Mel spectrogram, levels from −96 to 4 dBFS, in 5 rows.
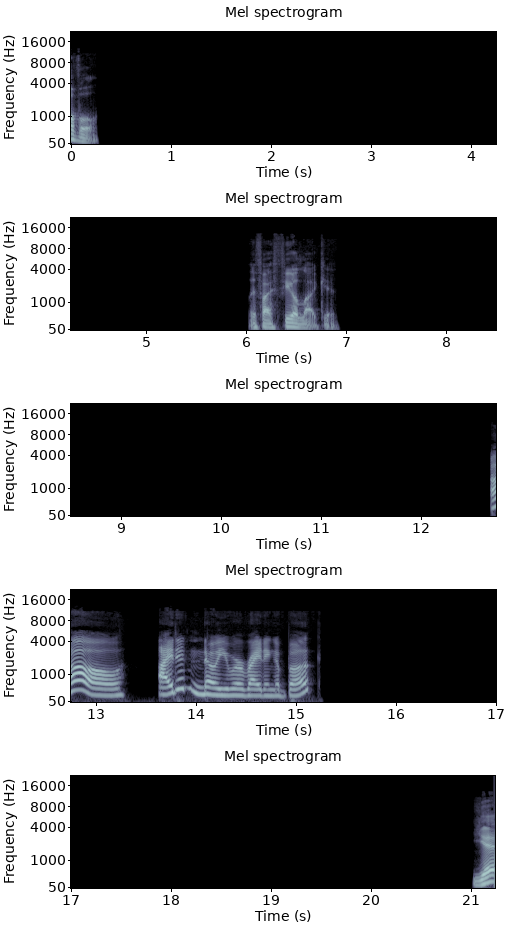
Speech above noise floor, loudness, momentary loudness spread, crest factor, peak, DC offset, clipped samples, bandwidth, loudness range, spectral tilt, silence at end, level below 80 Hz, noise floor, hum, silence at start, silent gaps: over 63 dB; -27 LUFS; 18 LU; 26 dB; -8 dBFS; under 0.1%; under 0.1%; 12 kHz; 13 LU; -5.5 dB/octave; 0 s; -66 dBFS; under -90 dBFS; none; 0 s; 0.29-6.03 s, 6.95-12.69 s, 15.28-21.02 s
